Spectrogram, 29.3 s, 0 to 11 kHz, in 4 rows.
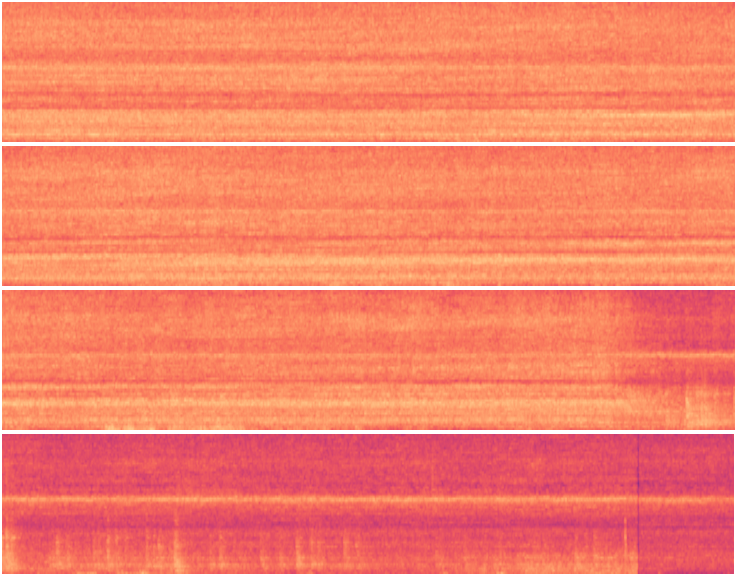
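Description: Royal Scot class steam locomotive 46100 hissing loudly as steam blows out from low down beside its wheels and cylinders. The hiss drops sharply about 21 seconds in, leaving a quieter hiss with a thin high whistle, and it quietens again near the end.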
